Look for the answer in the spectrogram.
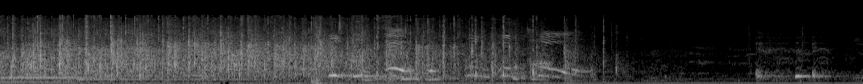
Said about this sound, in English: round of applause.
